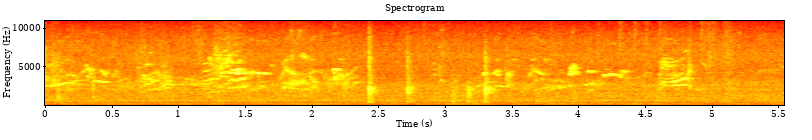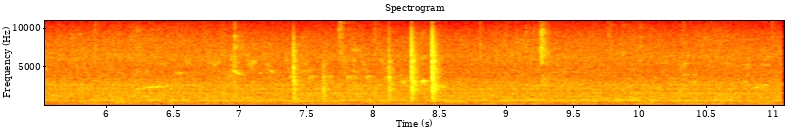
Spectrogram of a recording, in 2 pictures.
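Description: Young Gloster canaries giving short high chirps through roughly the first half, then falling mostly quiet, with a few sharp clicks, over a steady background hum.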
